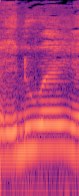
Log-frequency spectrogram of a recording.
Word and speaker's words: Inoue: Inoue? – Inoue, whatever. Inoue, yeah.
